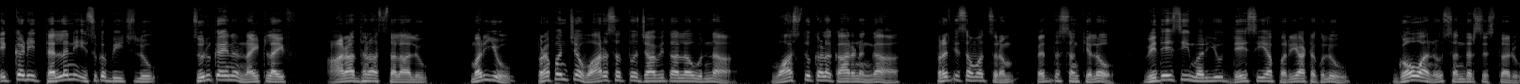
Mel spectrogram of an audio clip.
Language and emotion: Telugu, neutral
